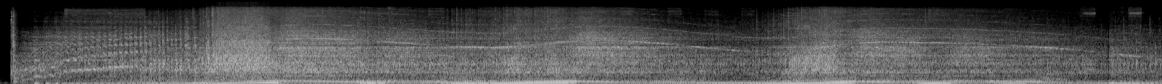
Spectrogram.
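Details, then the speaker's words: Diesel, injector lines cracked loose to bleed air: repeated cranking with brief weak firing that never catches or holds speed; no fuel reaches the injectors, so the engine is starving for fuel. "I ain't getting no fuel."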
